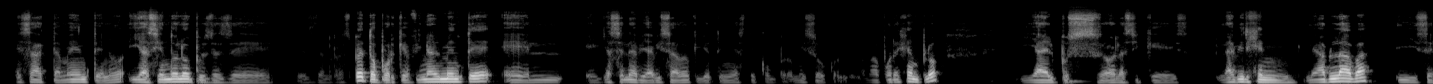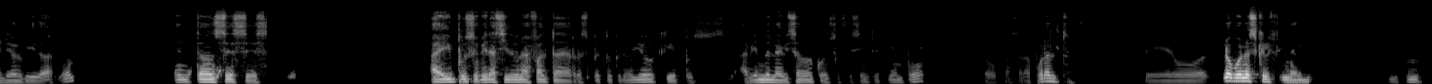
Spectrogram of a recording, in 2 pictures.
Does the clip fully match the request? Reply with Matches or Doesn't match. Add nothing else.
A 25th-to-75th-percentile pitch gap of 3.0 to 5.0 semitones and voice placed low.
Matches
